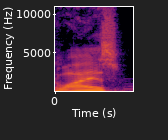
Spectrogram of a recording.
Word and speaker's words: Weiss: silverash sent wis okay is it whis or this there's a vice or uh with oh my god how do you say it vice or weiss since why super similarly has some kind of insurance policy but that's not nearly enough it's wise okay i've heard twice i've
